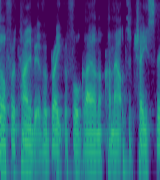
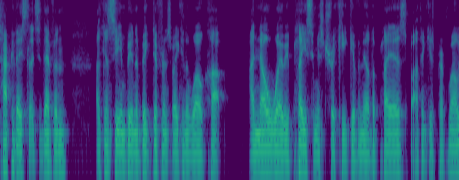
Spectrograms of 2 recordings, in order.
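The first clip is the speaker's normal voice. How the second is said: ordinary talk, nothing marked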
